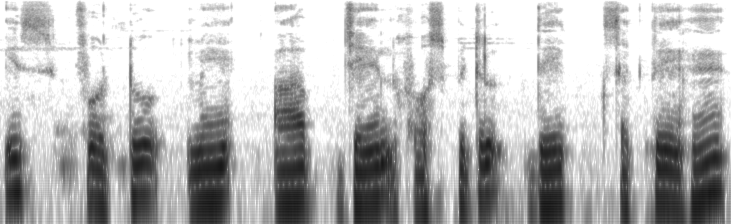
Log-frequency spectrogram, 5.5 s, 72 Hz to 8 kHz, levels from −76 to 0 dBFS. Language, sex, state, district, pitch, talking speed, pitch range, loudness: Hindi, male, Rajasthan, Jaipur, 110 Hz, 100 wpm, 105-120 Hz, -16 LUFS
